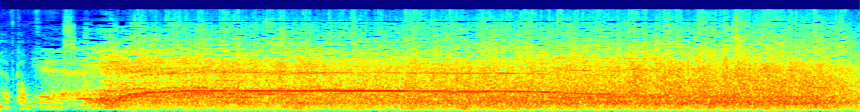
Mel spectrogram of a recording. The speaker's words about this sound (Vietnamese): Một tràng pháo tay dành cho Thủ tướng Anh Boris Johnson.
